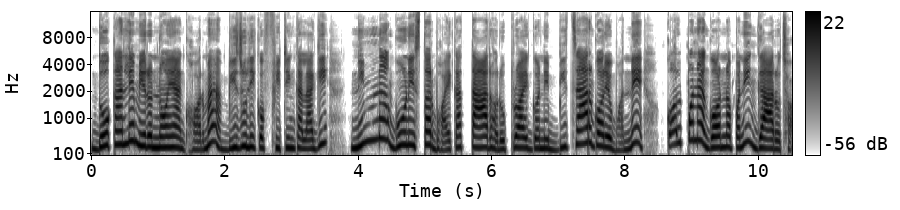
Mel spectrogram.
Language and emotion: Nepali, disgusted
